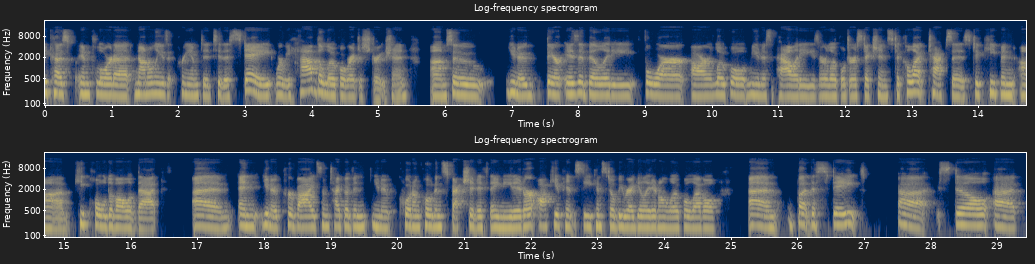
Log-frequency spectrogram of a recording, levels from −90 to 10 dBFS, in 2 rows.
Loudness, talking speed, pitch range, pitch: -19 LUFS, 160 wpm, 165-190 Hz, 175 Hz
